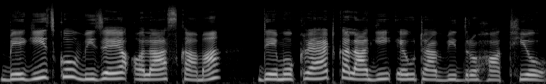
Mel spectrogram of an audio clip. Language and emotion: Nepali, neutral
